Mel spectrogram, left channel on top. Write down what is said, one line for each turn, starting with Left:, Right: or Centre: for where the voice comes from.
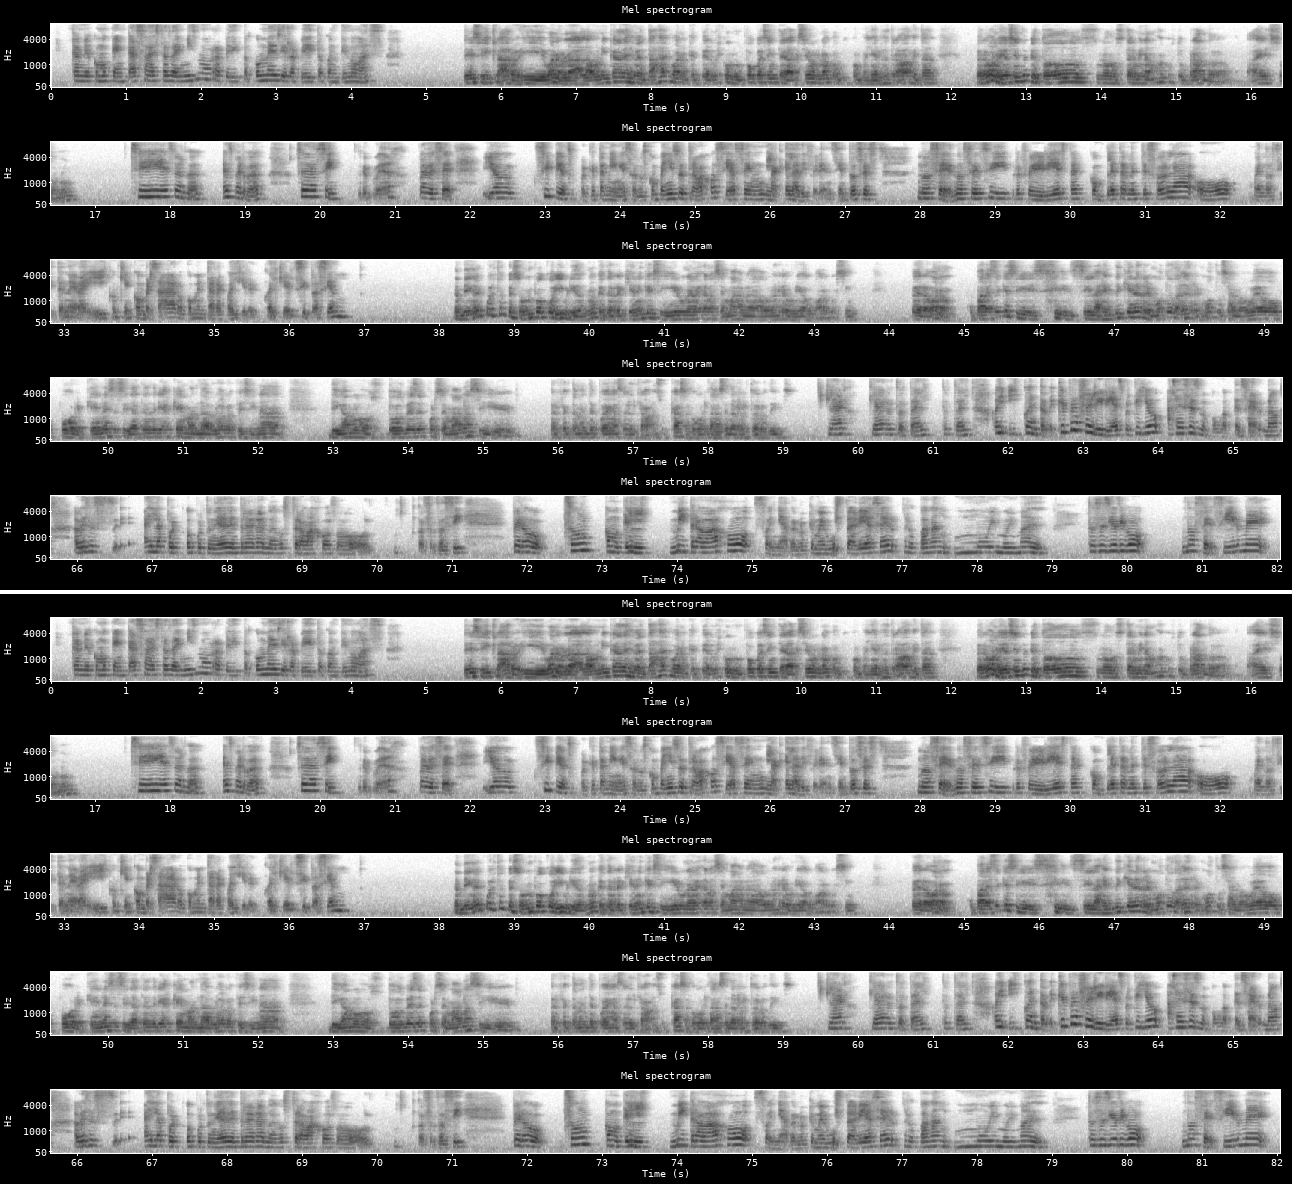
Left: cambio, como que en casa estás ahí mismo, rapidito comes y rapidito continúas.
Right: Sí, sí, claro. Y bueno, la, la única desventaja es, bueno, que pierdes como un poco esa interacción, ¿no? Con tus compañeros de trabajo y tal. Pero bueno, yo siento que todos nos terminamos acostumbrando a a eso, ¿no?
Left: Sí, es verdad, es verdad. O sea, sí, eh, eh, puede ser. Yo sí pienso, porque también eso, los compañeros de trabajo sí hacen la, la diferencia. Entonces, no sé, no sé si preferiría estar completamente sola o, bueno, sí tener ahí con quien conversar o comentar a cualquier, cualquier situación.
Right: También hay puestos que son un poco híbridos, ¿no? Que te requieren que sí ir una vez a la semana a una reunión o algo así. Pero bueno, me parece que si, <laughs> si, si la gente quiere remoto, dale remoto. O sea, no veo por qué necesidad tendrías que mandarlos a la oficina, digamos, dos veces por semana si perfectamente pueden hacer el trabajo en sus casas, como lo están haciendo el resto de los días.
Left: Claro, claro, total, total. Oye, y cuéntame, ¿qué preferirías? Porque yo a veces me pongo a pensar, ¿no? A veces eh, hay la opor- oportunidad de entrar a nuevos trabajos o cosas así, pero son como que el- mi trabajo soñado, lo que me gustaría hacer, pero pagan muy, muy mal. Entonces yo digo, no sé, si irme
